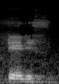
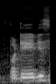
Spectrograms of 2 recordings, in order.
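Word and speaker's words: Pteris: Marsilea, ठीक है, और टेरिस। पटेरिस नहीं, इसको टेरिस पढ़ेंगे, ठीक है, पी साइलेंट है। जैसे पटेरिडोफाइट लिखते हैं वो पढ़ा क्या जाता है, टेरिडोफाइट, उसी तरह से टेरिस होता है, पटेरिस नहीं होता।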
